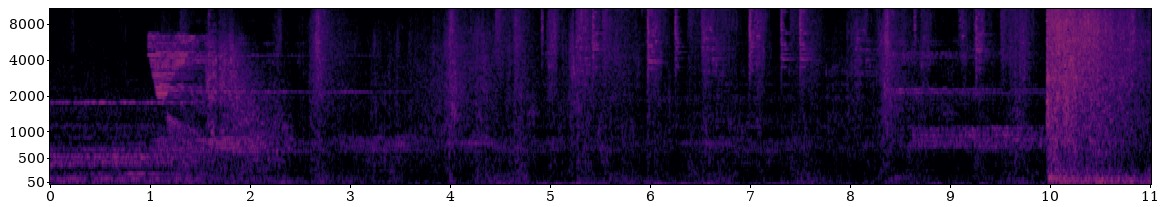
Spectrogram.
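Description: A lightning bolt zaps with a sharp electric crackle.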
